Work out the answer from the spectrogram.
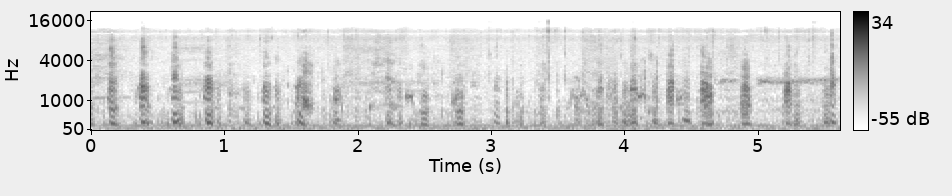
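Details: Farm ducks during feeding on an organic duck farm in Andhra Pradesh; short, clipped quacks repeated in quick series, about four a second at their fastest, with a low steady hum and scattered background calls.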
